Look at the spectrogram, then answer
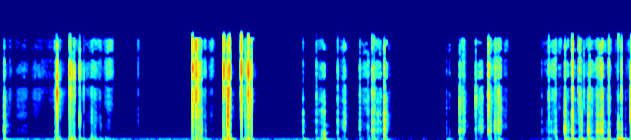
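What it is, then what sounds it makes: Faux leather wallet phone case. Long nails tap and scratch the back of a tan faux leather wallet phone case with card slots, held upright. Quick, uneven bursts of dry scratching and sharp taps come in clusters with short pauses, each sound brief and bright over a faint low hum.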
